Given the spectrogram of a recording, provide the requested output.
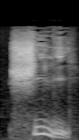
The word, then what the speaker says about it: Chili: Le Chili, le Chili. Okay, remember, CH, sh, okay, Chili, le Chili.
